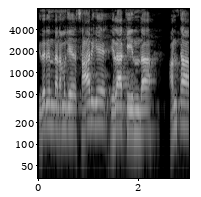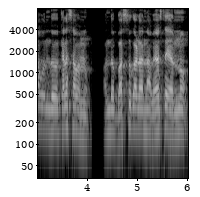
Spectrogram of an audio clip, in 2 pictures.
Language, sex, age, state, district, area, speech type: Kannada, male, 60+, Karnataka, Udupi, rural, spontaneous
